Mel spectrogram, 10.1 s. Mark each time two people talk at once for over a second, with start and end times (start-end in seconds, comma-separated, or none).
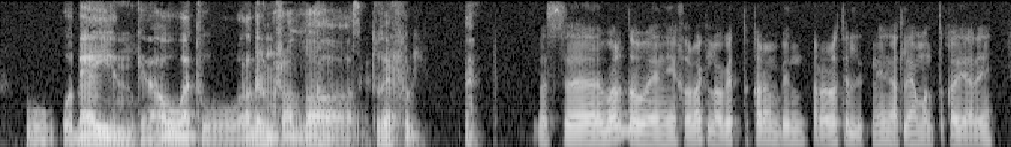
none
